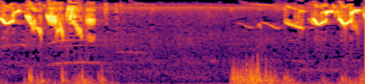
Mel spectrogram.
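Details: Double-collared seedeater (papa-capim coleiro) song used to warm up a bird: rapid, sweet, warbled high phrases of quick rising and falling notes, a burst at the start and another after a pause, with low rustling noise.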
